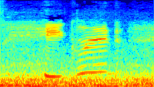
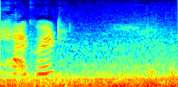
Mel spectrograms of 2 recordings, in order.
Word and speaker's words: Hagrid: perfect the only thing is the teachers been pronouncing Hagrid's name was hatred and so every time I said Hagrid there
